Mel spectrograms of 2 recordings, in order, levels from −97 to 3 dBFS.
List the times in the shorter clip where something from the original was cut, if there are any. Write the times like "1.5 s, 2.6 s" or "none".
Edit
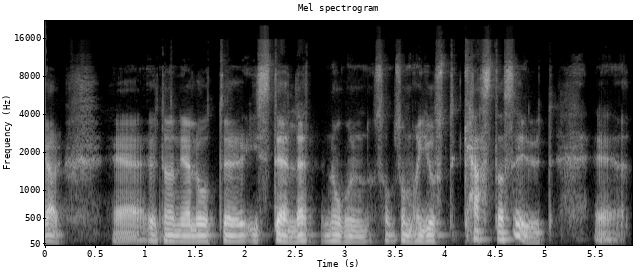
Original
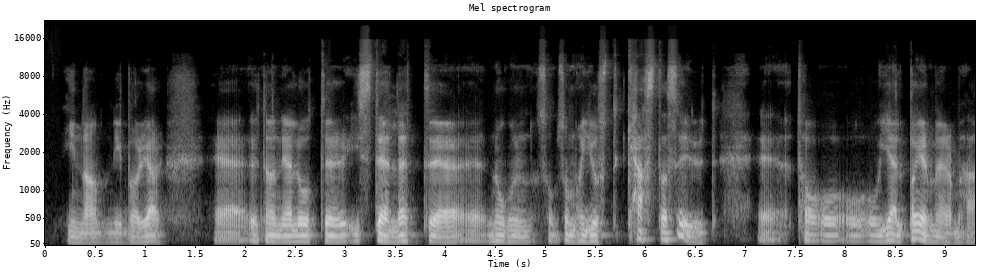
2.8 s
